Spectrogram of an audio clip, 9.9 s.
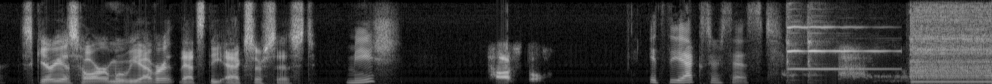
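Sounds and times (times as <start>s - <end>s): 
speech: 0.2s - 4.0s, 4.9s - 5.5s, 6.5s - 7.9s
quiz buzzer: 8.8s - 9.9s.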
